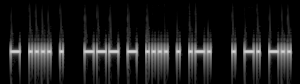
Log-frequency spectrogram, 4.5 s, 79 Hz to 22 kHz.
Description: Morse code, heard as a keyed tone, about 26 wpm, 700 Hz. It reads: THE OTHER END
